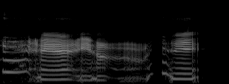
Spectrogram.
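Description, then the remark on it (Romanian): A voice mimics a badly tuned violin with two wavering, whiny, sliding tones, a longer one followed by a short one after a brief pause, fairly loud. “Cum ar fi sunat vioara în mâna lui Enescu dacă era dezacordată?”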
